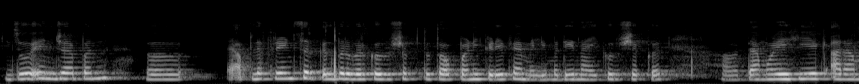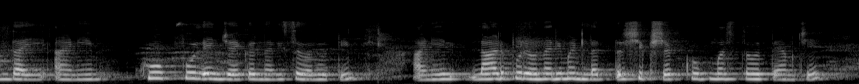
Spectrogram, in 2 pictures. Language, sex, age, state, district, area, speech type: Marathi, female, 18-30, Maharashtra, Kolhapur, urban, spontaneous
